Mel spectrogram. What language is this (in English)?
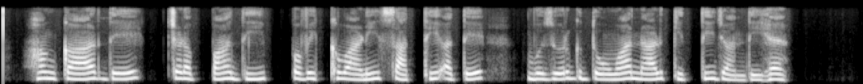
Punjabi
